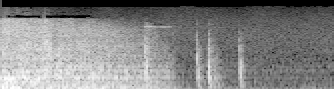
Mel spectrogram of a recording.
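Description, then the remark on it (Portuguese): A loud gunshot sound effect for a shot fired into a man's chest, with a roaring tail that fades over most of a second, followed by three quick, sharp clicks. No voices. “E daí ele faz a coisa mais inimaginável possível, que é dar um tiro no peito do, do Hamilton”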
